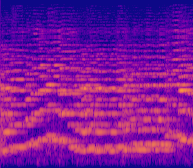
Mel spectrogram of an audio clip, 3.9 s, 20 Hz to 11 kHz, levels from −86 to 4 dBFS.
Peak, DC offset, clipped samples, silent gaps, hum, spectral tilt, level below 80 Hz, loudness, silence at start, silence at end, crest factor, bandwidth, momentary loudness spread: -12 dBFS; under 0.1%; under 0.1%; none; none; -1 dB/octave; under -90 dBFS; -27 LUFS; 0 s; 0 s; 16 dB; 10.5 kHz; 4 LU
